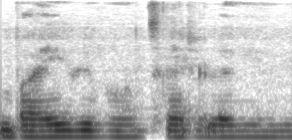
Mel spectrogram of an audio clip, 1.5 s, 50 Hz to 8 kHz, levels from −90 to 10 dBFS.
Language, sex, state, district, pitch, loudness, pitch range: Hindi, male, Uttar Pradesh, Hamirpur, 125 Hz, -16 LUFS, 125-130 Hz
